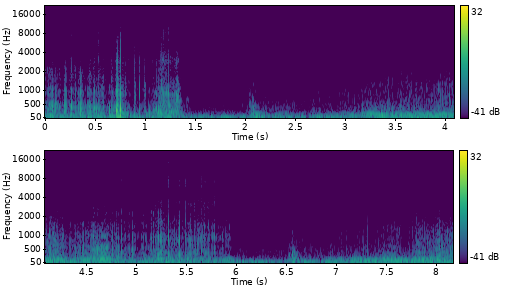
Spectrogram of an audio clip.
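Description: A grey foam microphone windscreen is scratched with long acrylic nail tips, giving a close, muffled, rumbling scratch that stays mostly low with little high content. A sharp scrape stands out near the start, then softer rubbing and scratching continue in uneven waves.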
